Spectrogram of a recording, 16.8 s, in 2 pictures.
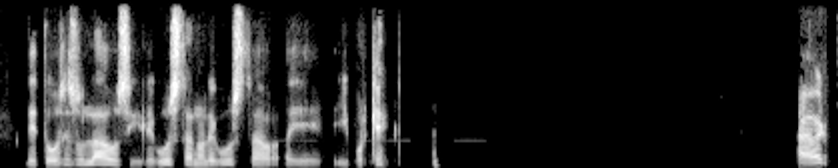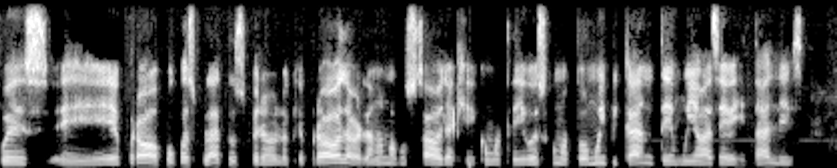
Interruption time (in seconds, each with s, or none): none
